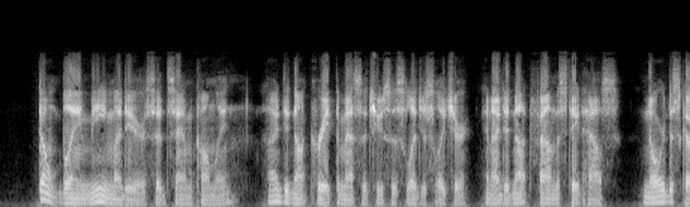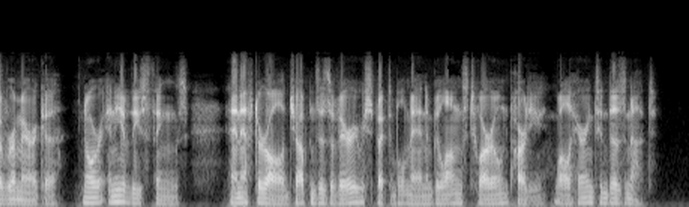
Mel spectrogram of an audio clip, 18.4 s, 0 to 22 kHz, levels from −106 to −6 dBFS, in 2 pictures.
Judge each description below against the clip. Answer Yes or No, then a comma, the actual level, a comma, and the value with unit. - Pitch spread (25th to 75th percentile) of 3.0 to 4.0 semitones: Yes, average, 3.7 semitones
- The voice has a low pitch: Yes, very low, 85 Hz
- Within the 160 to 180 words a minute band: Yes, average, 165 wpm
